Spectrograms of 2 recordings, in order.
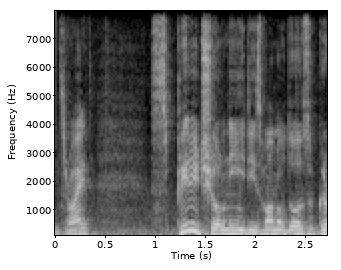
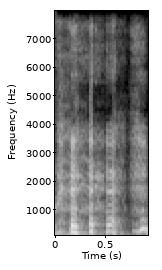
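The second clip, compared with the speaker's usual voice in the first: high burst of laughter; 9 semitones higher, 5 dB louder than usual. Real, not acted. Laughing at his own motive.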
